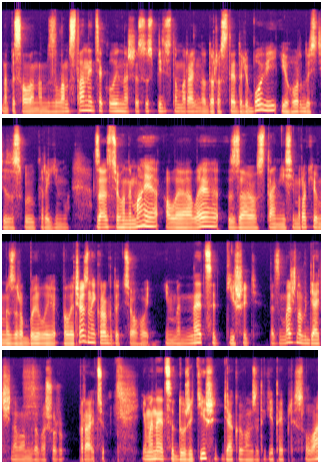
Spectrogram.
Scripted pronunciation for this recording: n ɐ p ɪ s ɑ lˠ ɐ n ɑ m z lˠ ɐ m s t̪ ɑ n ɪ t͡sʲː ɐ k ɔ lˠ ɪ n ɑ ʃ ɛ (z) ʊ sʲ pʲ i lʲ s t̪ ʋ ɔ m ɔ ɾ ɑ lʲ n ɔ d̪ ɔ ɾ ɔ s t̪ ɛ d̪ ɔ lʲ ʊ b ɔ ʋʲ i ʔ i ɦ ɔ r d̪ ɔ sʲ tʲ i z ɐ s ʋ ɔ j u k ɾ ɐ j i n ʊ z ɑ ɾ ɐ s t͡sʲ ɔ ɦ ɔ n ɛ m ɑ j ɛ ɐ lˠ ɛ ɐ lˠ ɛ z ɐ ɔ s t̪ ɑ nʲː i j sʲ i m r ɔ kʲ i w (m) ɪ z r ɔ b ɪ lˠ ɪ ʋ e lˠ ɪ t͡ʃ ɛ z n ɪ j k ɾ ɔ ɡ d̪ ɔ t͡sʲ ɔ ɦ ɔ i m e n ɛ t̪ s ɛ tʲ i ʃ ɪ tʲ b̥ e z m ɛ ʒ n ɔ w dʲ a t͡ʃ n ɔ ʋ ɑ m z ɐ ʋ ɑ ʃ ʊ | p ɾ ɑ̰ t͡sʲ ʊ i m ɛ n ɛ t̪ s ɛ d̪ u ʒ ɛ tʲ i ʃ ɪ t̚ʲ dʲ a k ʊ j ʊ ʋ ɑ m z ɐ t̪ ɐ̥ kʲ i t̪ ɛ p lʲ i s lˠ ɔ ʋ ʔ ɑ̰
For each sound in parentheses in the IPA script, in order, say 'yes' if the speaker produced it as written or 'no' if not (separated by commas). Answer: no, yes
